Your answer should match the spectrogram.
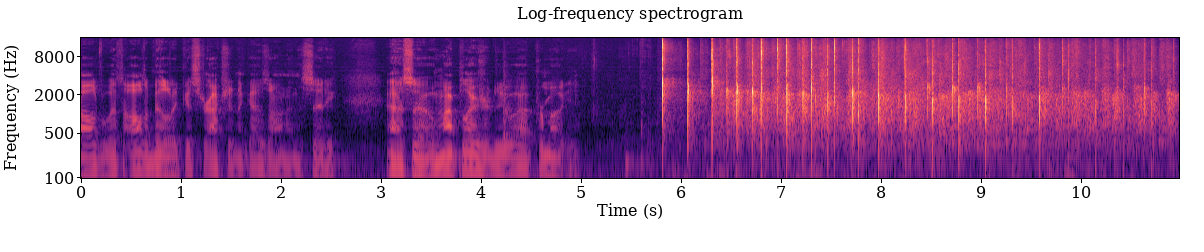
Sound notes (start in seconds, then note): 5.8 audience applauding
